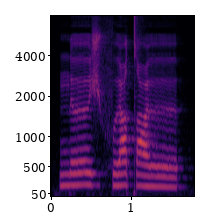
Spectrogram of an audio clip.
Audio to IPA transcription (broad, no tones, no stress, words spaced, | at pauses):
nəːʒ fətˤəː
